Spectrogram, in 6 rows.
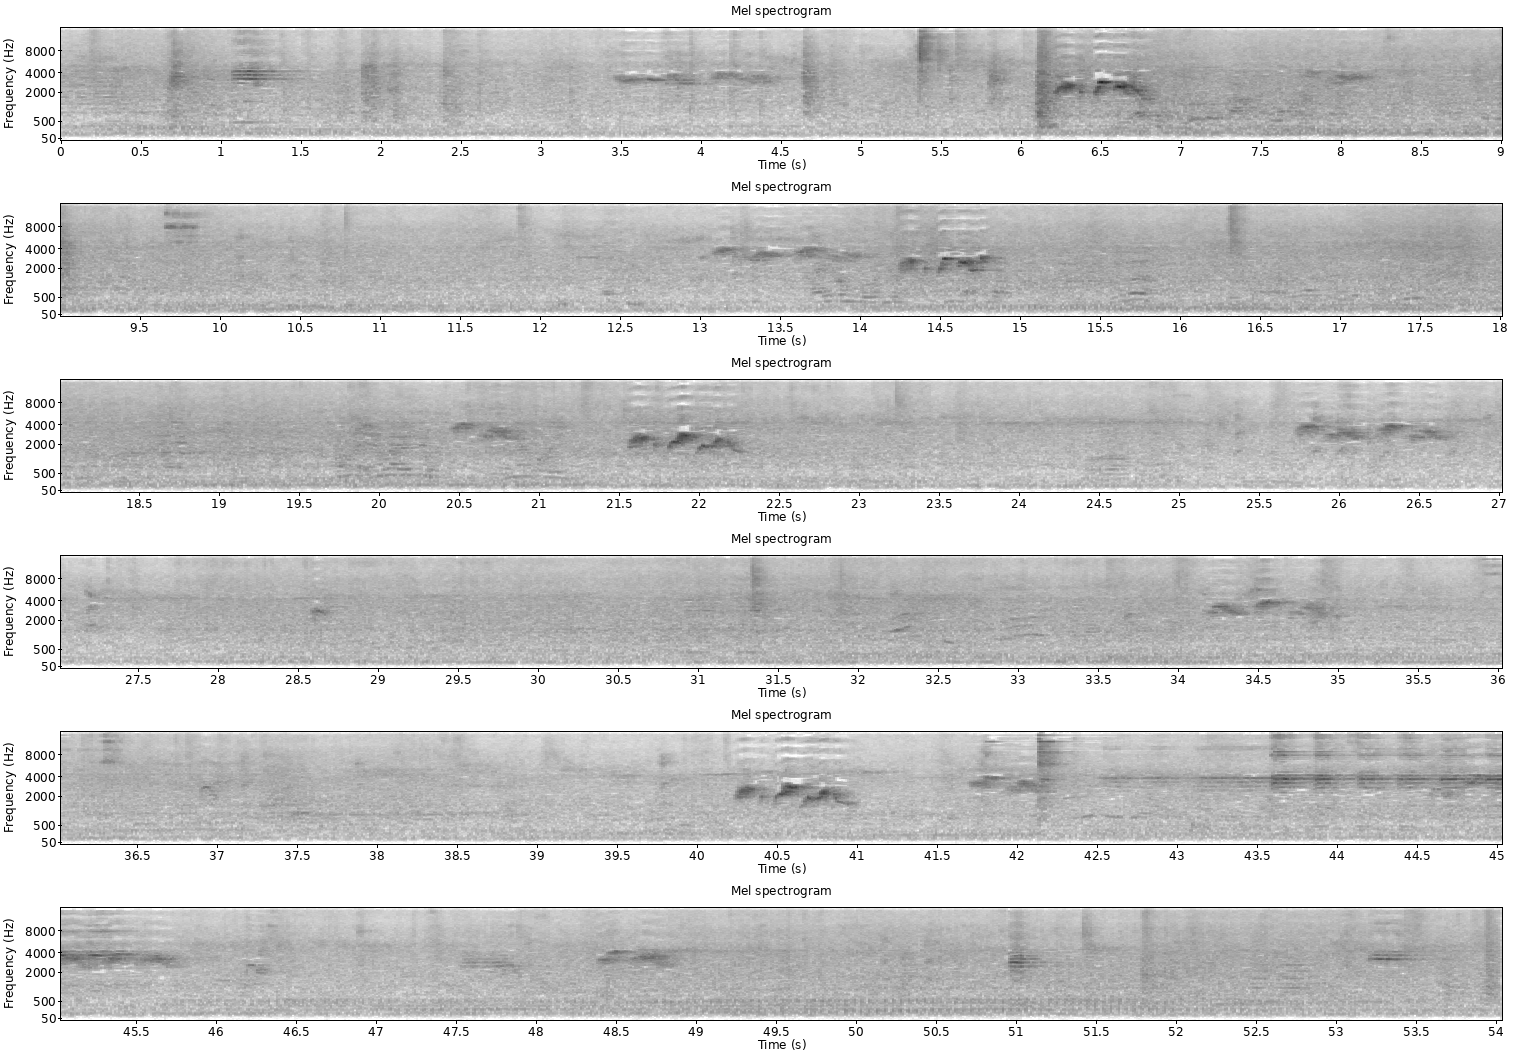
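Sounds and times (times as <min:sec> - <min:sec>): bird singing warbled phrase: 0:06.2 - 0:08.3, 0:12.2 - 0:15.0, 0:19.9 - 0:22.8, 0:39.2 - 0:46.6.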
